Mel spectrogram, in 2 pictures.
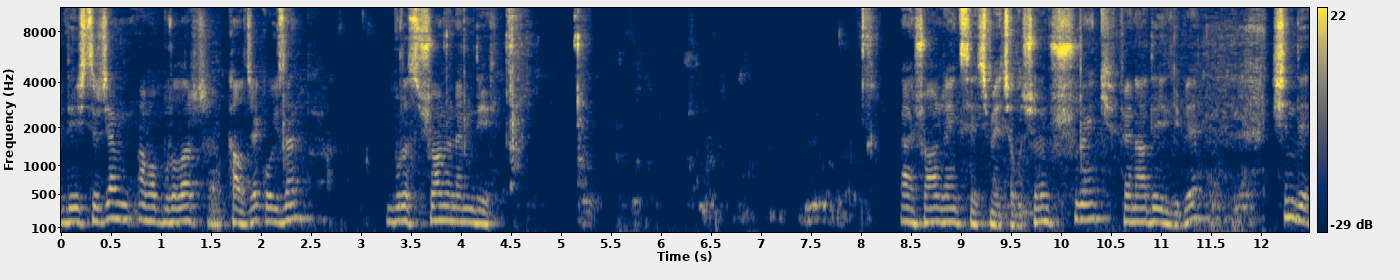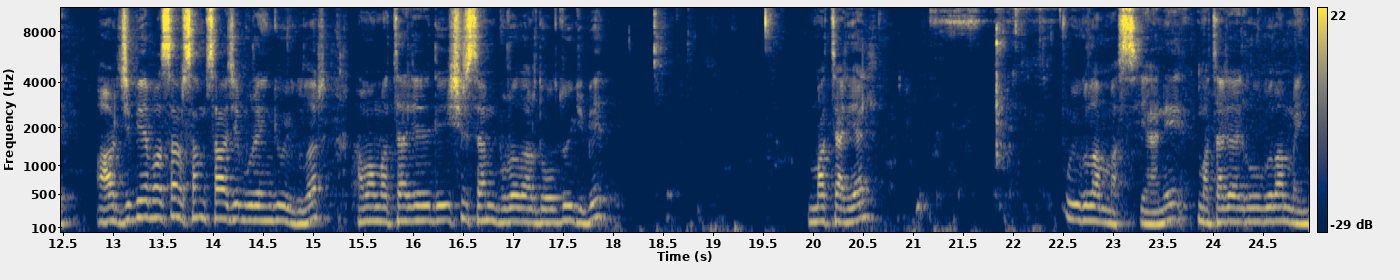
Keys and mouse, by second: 2.4 right click.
